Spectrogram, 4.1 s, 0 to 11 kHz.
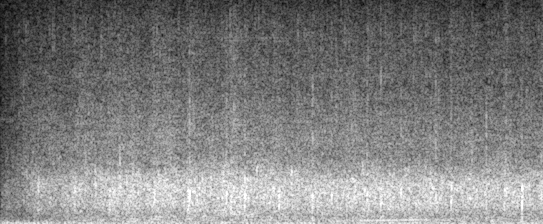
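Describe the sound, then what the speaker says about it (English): A graduation audience at Apex High School's 2018 ceremony applauds its distinguished guests, a steady, even wash of many hands clapping from a sizeable crowd that holds level for several seconds. "Please give our distinguished guests a round of applause."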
